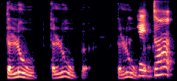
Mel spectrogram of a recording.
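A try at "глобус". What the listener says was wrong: Don't confuse those two letters, G and D. Okay, those are different letters, G and D. Glass и дом, например. Глаз, дом. So G, D.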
